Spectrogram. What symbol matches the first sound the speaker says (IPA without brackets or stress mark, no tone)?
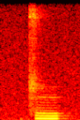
ʈ͡ʂ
